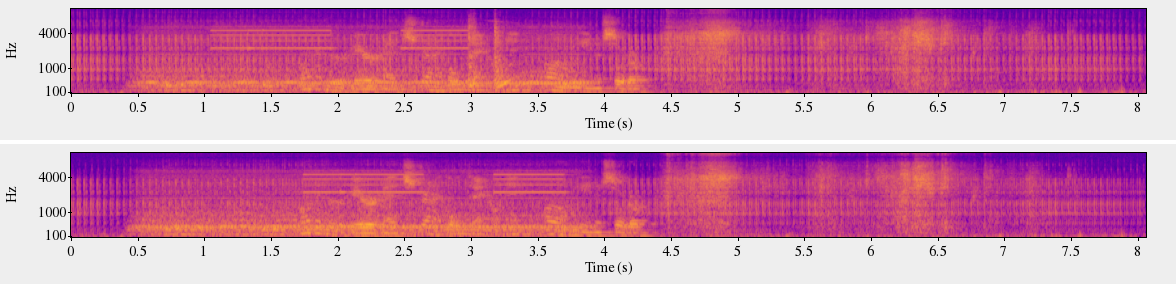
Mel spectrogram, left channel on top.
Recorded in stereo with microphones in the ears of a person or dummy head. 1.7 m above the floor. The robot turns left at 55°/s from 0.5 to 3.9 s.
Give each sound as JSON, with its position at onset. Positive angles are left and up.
{"t": 1.7, "sound": "a man speaking", "azimuth_deg": -100, "distance_m": 9.5}
{"t": 4.4, "sound": "tearing paper", "side_deg": 15, "distance_m": 2.5}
